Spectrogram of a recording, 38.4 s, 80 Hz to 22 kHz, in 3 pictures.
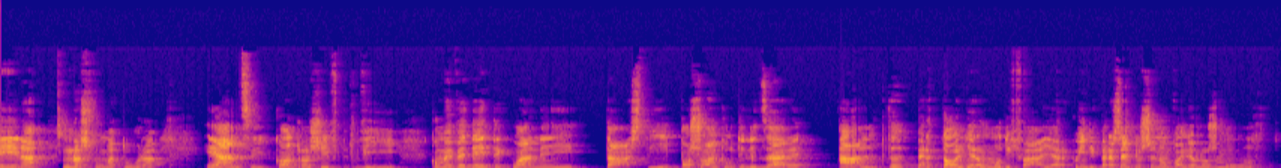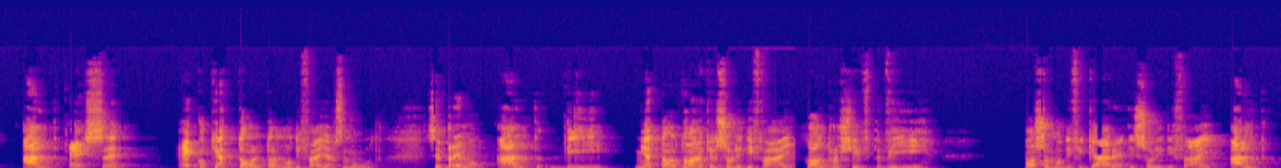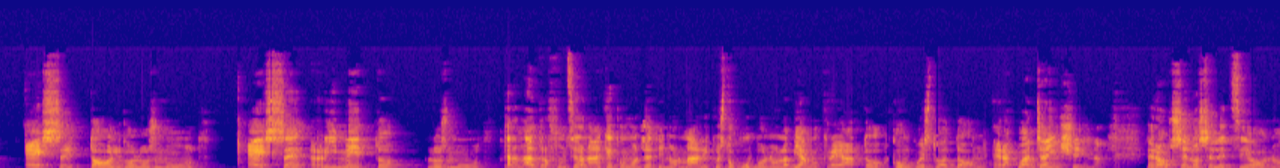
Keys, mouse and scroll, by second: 0.9 click, 1.2 middle click, 3.5 ctrl+shift+v, 20.7 click, 20.7 middle click, 21.0 ctrl+shift+v, 30.6 middle click, 30.8 middle click, 32.4 click, 32.8 middle click.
